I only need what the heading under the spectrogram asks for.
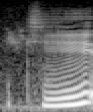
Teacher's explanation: Ki adalah Mad Thobi'i karena ada Ya Sukun sebelumnya ada kasrah di Kaf cara bacanya dibaca panjang dua harakat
